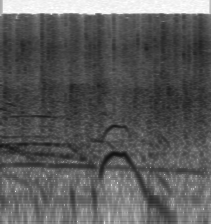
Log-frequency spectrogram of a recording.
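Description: A live audience at a show recording breaks into cheering and applause, a dense wash of clapping with whoops and a rising-then-falling shout rising above it, loud and steady throughout.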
